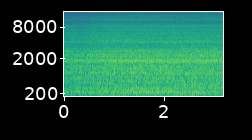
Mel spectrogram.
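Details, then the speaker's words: Lab three-phase induction motor coupled to DC compound machine, balanced supply, no load, 230 V, about 3.5 A per phase, about 1484 rpm: even, steady hum, constant high tone, no beating or growl; running normally. "So we have taken the first set of reading on balance condition, running machine as a 3-phase only."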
